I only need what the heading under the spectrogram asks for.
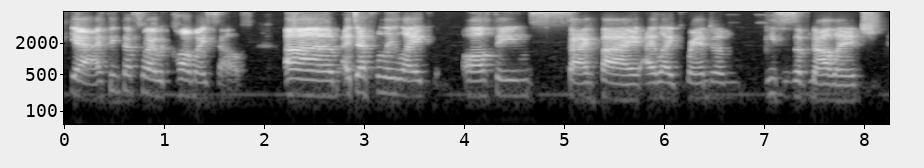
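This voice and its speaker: A woman's voice: lowish voice, steady tone, a little slow, bright, forceful tone, rough recording. A young woman co-hosting a casual podcast chat, playful and teasing, with plenty of "um"s. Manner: playful, teasing, many ums. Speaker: podcast co-host.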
